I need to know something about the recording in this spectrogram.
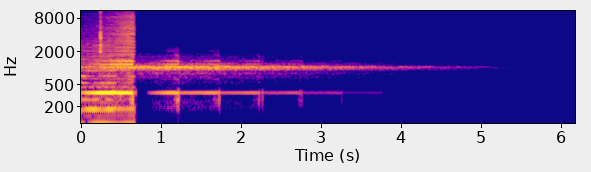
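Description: Electronic logo sting. Loud music cuts off suddenly under a second in, leaving a ringing electronic tone that pulses about twice a second and fades away over the next four seconds.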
